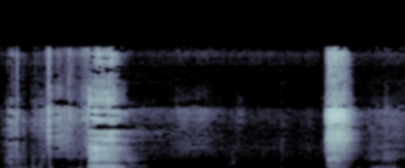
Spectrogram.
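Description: A person's short cough or throat-clear about a second in, then a brief rustle of paper a little after three seconds as the sheet under the camera is changed.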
